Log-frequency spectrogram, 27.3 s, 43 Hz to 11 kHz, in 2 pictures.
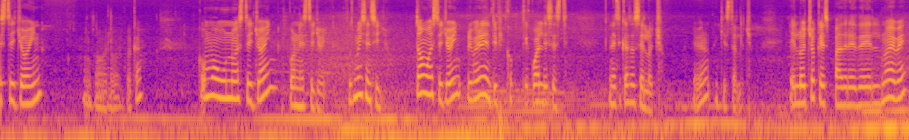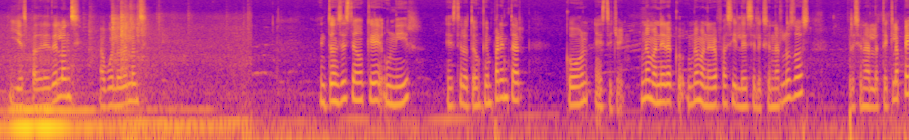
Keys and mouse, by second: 3.7 click, 5.2 click, 6.2 click, 7.2 drag, 7.7 click, 9.5 click, 17.3 click, 18.6 click, 19.1 click, 24.9 shift+click, 26.4 p.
